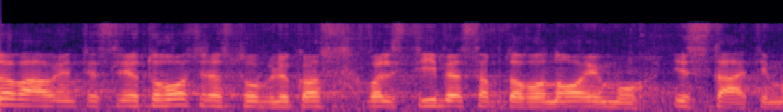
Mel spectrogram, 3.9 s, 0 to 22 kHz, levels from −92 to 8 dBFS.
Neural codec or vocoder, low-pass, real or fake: vocoder, 22.05 kHz, 80 mel bands, WaveNeXt; 9.9 kHz; fake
